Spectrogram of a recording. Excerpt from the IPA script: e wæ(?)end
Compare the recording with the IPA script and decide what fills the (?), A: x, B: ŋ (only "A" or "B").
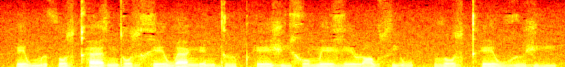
B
